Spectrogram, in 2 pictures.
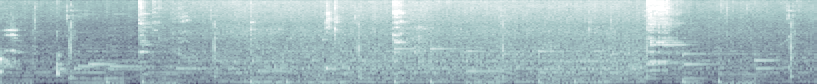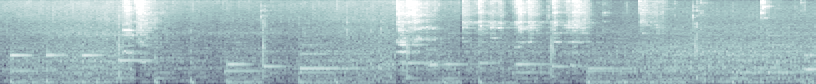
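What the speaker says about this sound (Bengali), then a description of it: "ছোলা কচুটাও ভাজা হয়ে গেছে, এবার এই বাটিটার মধ্যে তুলে নেব" Fried taro (chhola kochu) is lifted out of hot oil into a bowl during a home vegetarian cooking session, with repeated close metallic clinks over a steady background sizzle.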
